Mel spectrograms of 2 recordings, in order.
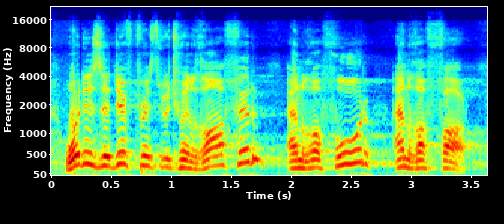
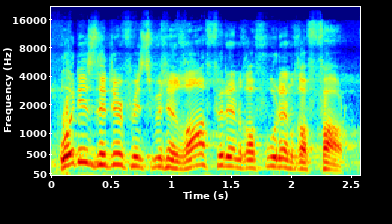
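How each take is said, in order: First: Spaced out, each name set apart; measured repeat. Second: Quick question. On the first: Lecturer repeating the question for the class, measured and deliberate. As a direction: repeat the question deliberately, separating the three names. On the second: Lecturer first posing the question to the class, quickly. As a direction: rattle the question off briskly. Question posed, then repeated slowly. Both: Real, not acted.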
